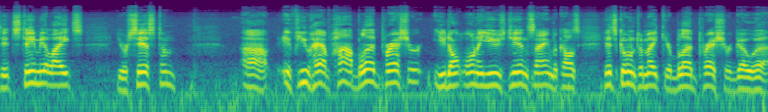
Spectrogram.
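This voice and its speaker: A man speaks with an Appalachian accent. His pitch sits high. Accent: Appalachian Southern US. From Appalachia, Virginia. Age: 70s. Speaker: outdoorsman, forager. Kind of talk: outdoor tutorial vlog. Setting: outdoors on a mountain. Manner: casual, folksy.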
